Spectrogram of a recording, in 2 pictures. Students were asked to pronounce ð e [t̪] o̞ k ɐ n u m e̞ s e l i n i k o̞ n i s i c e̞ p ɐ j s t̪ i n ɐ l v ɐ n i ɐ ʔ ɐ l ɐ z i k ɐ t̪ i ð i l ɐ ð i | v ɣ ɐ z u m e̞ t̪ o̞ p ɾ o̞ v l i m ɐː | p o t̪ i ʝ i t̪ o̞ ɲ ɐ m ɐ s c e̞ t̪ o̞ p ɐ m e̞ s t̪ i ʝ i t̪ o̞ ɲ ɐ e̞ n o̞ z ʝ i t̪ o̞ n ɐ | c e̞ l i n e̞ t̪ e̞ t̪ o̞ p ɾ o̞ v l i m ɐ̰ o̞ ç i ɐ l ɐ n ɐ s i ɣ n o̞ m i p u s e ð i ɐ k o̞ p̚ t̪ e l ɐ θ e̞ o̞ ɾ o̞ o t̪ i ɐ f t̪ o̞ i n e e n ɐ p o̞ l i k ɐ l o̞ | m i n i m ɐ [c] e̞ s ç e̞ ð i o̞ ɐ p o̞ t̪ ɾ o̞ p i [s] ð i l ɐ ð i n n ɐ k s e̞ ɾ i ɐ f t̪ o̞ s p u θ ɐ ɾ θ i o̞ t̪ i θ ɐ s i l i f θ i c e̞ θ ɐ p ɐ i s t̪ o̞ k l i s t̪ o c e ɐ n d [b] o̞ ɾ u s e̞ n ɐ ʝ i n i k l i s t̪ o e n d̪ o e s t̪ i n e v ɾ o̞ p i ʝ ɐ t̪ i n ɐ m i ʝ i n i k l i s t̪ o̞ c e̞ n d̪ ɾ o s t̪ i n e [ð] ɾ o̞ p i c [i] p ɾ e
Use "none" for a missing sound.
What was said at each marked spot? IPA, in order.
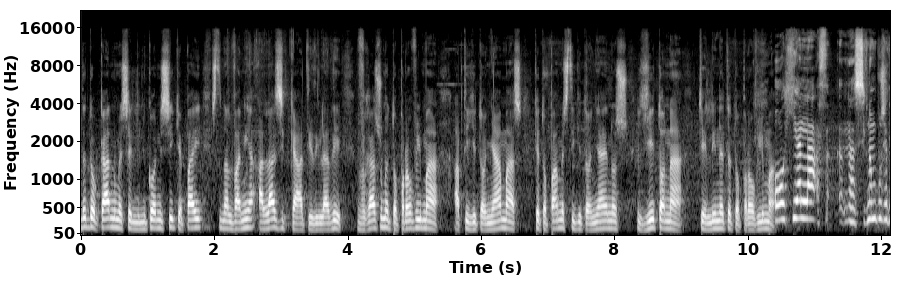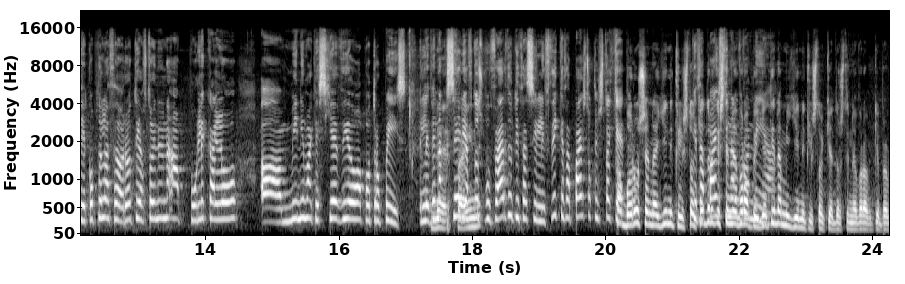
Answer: d̪, c, s, b, v, e

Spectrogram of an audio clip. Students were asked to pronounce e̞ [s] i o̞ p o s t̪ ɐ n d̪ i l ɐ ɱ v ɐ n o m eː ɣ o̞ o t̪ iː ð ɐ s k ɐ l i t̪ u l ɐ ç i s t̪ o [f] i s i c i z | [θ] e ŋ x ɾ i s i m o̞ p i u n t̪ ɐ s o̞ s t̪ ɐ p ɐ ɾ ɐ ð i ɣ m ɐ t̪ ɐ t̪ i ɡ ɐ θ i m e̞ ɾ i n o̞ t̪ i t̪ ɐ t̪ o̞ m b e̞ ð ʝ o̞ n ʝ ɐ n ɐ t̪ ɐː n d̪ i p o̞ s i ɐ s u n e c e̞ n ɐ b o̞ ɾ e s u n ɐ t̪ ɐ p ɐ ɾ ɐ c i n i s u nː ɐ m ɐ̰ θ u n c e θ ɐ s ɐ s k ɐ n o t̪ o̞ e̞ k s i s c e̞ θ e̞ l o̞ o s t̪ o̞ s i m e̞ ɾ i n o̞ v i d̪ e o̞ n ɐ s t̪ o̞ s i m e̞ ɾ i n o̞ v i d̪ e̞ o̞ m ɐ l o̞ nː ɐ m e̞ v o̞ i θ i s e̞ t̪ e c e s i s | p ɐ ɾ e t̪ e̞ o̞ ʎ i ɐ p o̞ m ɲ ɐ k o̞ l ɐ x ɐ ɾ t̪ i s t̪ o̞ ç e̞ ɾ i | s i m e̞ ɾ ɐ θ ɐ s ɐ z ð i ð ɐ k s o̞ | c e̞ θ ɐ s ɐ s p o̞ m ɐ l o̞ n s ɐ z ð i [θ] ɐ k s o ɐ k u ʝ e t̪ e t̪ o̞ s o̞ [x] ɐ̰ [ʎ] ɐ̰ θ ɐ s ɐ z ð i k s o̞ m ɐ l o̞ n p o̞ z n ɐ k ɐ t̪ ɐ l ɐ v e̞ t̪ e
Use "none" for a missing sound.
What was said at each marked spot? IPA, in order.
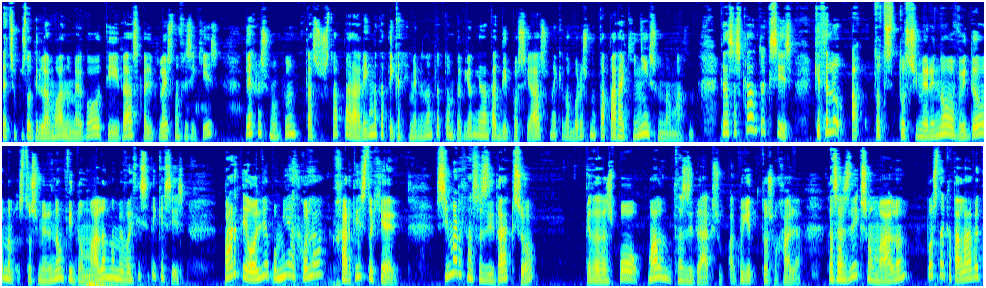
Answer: t͡s, f, ð, ð, x, ʎ

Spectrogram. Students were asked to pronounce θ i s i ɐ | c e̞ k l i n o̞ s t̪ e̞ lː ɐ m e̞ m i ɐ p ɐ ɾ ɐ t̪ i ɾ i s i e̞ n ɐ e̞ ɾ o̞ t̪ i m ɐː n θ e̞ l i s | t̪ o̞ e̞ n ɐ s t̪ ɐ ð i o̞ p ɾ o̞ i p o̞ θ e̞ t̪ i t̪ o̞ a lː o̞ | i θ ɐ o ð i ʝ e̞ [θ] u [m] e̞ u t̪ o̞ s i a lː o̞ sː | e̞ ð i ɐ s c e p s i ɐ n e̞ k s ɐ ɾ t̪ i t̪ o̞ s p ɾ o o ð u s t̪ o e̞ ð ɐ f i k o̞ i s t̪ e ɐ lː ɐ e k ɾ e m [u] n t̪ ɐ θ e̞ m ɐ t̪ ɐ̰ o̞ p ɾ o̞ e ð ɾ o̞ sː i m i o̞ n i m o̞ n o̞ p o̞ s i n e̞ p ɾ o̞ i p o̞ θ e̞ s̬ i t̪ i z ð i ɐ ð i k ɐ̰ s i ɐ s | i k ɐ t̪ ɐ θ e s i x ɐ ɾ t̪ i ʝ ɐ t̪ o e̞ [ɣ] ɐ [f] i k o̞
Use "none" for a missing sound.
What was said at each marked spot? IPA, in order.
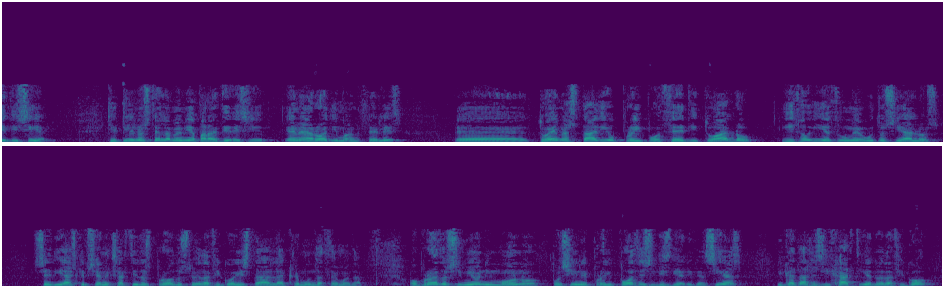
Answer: θ, m, u, ð, f

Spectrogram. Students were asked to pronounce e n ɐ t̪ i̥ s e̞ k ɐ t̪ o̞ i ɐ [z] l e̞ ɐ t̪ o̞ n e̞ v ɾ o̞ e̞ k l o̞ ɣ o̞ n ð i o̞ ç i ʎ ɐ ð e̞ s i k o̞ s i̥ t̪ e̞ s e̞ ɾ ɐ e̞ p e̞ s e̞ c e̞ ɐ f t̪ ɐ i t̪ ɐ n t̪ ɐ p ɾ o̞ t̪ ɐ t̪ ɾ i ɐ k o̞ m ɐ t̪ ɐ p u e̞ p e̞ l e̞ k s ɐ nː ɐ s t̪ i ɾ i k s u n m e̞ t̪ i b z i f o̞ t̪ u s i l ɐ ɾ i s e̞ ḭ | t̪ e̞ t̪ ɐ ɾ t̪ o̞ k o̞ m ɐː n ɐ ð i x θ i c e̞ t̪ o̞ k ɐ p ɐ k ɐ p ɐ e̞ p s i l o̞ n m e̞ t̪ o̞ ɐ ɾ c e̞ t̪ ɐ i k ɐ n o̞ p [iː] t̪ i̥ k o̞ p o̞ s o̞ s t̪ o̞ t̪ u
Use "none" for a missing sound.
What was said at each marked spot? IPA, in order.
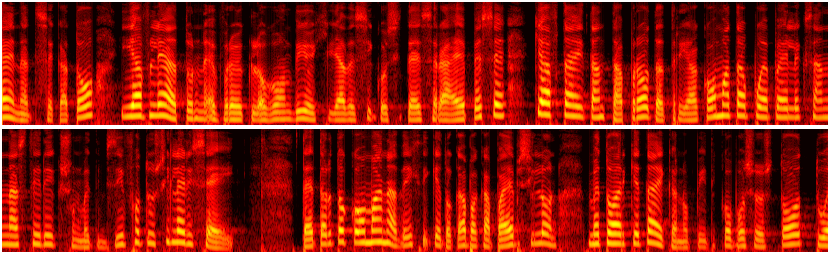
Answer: v, iː

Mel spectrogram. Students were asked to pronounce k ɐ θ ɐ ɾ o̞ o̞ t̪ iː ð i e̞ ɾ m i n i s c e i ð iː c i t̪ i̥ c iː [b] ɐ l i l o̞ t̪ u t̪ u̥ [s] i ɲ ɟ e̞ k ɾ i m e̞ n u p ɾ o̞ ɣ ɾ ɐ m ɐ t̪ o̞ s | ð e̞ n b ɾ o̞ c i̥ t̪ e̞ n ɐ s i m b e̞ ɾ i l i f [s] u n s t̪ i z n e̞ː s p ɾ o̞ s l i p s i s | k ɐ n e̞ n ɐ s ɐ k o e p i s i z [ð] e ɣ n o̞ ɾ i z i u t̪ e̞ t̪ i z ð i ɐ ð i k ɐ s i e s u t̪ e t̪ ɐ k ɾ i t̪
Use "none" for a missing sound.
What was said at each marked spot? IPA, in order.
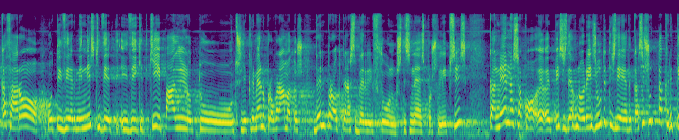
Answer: p, s, θ, ð

